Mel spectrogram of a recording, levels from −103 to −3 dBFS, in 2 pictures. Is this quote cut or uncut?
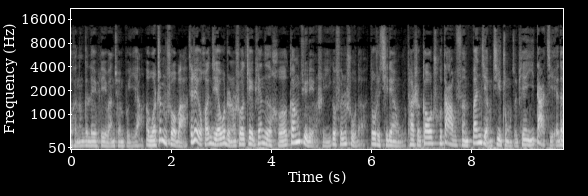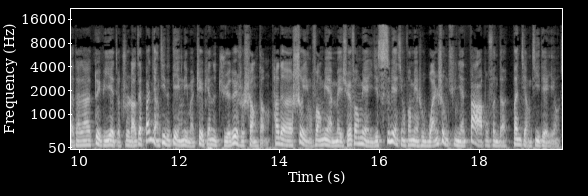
cut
